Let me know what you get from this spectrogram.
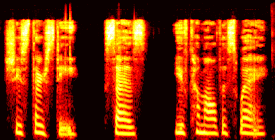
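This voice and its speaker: A woman's voice: mid-range voice, little pitch movement, takes it slowly, creaky, no echo, clean studio sound. A woman speaking as a guest poet and editor in a literary conversation. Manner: effusive, conversational. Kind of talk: casual literary conversation with poem reading.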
